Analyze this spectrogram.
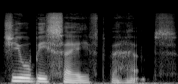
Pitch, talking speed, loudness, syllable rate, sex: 110 Hz, 170 wpm, -17 LUFS, 4.2 syllables/s, male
